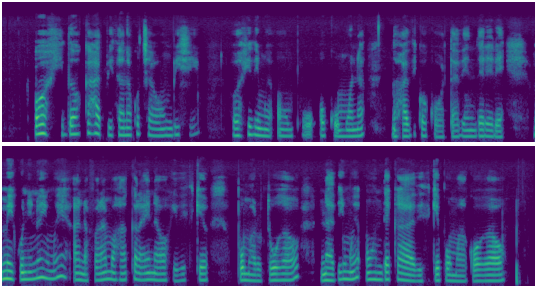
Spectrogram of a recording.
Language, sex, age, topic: Oshiwambo, female, 25-35, agriculture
